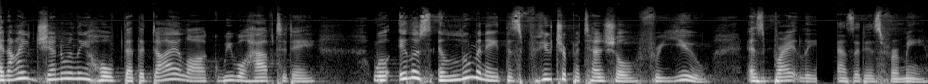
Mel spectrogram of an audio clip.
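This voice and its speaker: A woman with a Canadian accent talks at a moderate pace and a fairly low pitch. Her tone is dark and mellow, with lively intonation. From Canada. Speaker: entrepreneur. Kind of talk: conference talk.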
